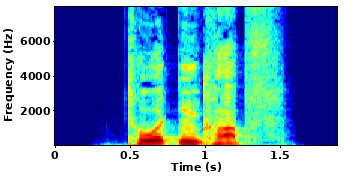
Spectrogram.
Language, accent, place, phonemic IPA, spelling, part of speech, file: German, Germany, Berlin, /ˈtoːtn̩ˌkɔp͡f/, Totenkopf, noun, De-Totenkopf.ogg
- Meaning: death's head, skull and crossbones (symbol of death, piracy, etc.)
